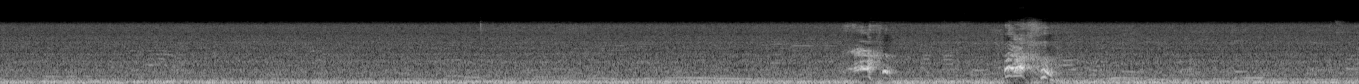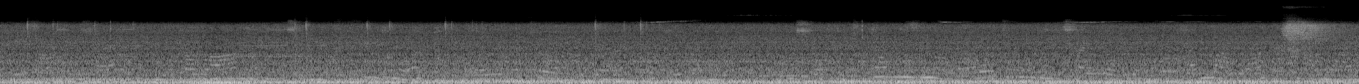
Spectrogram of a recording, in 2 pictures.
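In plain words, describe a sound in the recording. A bus engine rumbles steadily while driving in traffic.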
